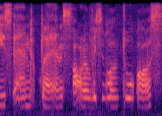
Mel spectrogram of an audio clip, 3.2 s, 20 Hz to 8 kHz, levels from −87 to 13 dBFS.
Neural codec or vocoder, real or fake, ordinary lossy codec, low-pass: codec, 16 kHz, 2 kbps, FunCodec, trained on LibriTTS, 25 frames a second; fake; none; 7.2 kHz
